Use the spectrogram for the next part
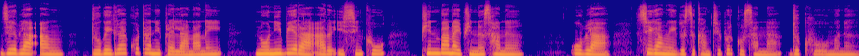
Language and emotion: Bodo, sad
